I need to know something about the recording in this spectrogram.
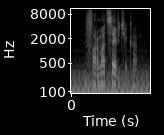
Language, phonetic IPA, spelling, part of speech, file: Russian, [fərmɐˈt͡sɛftʲɪkə], фармацевтика, noun, Ru-фармацевтика.ogg
- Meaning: pharmaceutics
